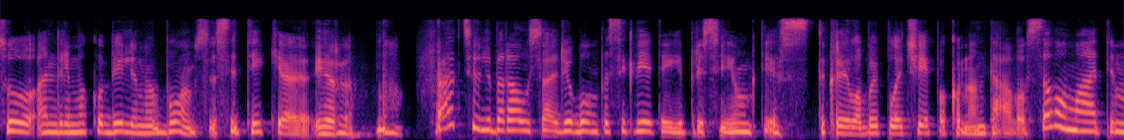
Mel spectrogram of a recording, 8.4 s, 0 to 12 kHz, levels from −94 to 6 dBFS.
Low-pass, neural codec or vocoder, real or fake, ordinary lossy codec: 7.2 kHz; codec, 16 kHz, 2 kbps, X-Codec, HuBERT features, trained on general audio; fake; MP3, 64 kbps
